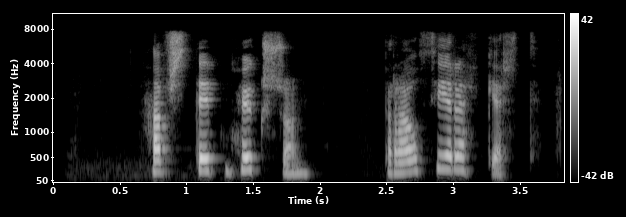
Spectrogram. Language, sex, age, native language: Icelandic, female, 40-49, Icelandic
